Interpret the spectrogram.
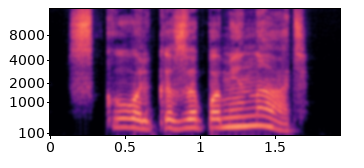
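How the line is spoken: Bitter groan. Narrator (Russian): Горько простонал Лис

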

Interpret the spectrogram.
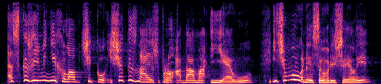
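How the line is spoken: Gentle question. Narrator (Ukrainian): Пан інспектор ласкаво запитав

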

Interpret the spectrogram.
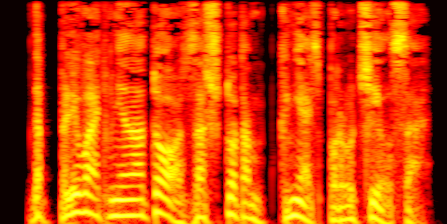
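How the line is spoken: Fat man barking. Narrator (Russian): рявкнул толстяк

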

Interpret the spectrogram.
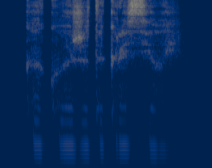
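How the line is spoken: Whisper. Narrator (Russian): прошептала я

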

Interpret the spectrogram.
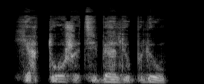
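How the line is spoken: Girl whispering. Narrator (Russian): шептала в ответ девочка

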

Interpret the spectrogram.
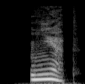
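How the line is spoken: Sisters exclaiming in unison. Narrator (Russian): Хором воскликнули сестры

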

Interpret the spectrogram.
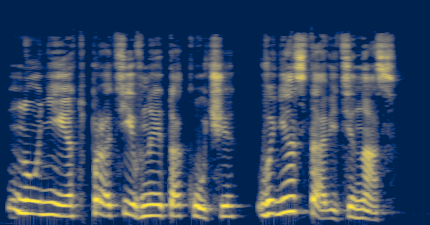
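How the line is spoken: Whimpering. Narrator (Russian): захныкала Номика

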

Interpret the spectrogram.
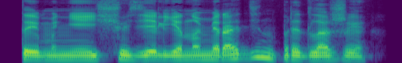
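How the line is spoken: Snort. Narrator (Russian): фыркнул ведьмак

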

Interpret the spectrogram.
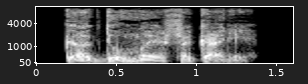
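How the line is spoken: Deep monstrous voice. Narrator (Russian): пробасил Син своим монструозным голосом

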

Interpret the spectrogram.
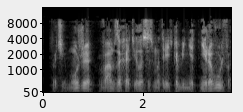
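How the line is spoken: Plain question. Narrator (Russian): спросил Кремер

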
